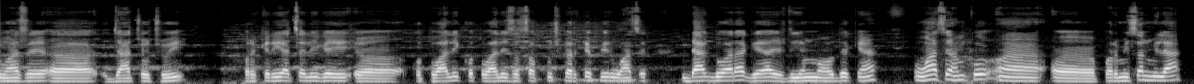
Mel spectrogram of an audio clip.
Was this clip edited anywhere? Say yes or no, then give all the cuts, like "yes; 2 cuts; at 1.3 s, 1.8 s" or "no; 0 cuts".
no; 0 cuts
